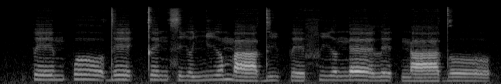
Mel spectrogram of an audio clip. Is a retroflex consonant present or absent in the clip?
absent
